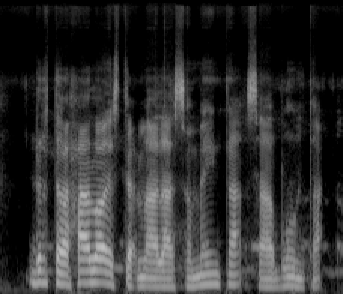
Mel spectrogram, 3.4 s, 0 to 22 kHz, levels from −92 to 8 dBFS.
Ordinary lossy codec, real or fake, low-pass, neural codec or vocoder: none; fake; none; codec, 44.1 kHz, 2.6 kbps, SNAC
